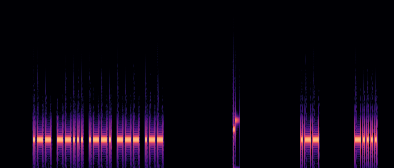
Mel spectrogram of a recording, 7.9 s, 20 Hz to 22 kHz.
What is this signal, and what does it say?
Morse code, heard as a keyed tone, about 29 wpm, spaced as for 22 wpm, 700 Hz. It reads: W7POW W6
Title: USA Call Signs - 5 Characters - 6x Character Spacing - 30wpm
